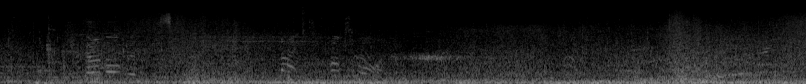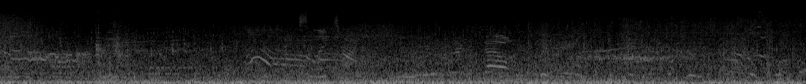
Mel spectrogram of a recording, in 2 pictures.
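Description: Game combat sounds whoosh and crackle with spell effects.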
